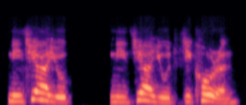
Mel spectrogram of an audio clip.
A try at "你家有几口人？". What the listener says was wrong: Ya, kebalik berubah nadanya. Jadi yang berubah nada itu ji, nada 2 ya. 几口人.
